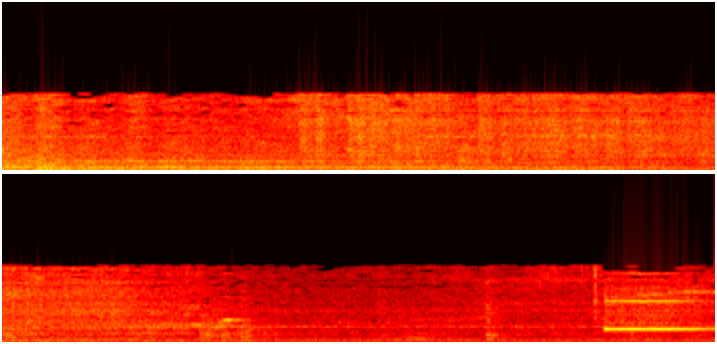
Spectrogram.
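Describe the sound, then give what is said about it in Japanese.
A one-man local train rolls along, heard from inside the carriage: a steady, loud rumble of wheels and motor that slowly eases off, with a brief electronic chime tone near the end. “ご乗車ありがとうございます。この列車は君行きワンマンカーです。”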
